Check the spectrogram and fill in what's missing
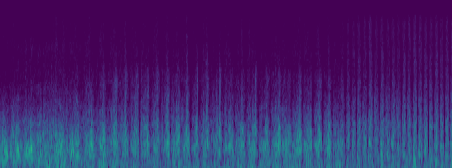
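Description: Fingertips of both hands scratch fast and aggressively at the sides of a black foam microphone windscreen. The result is a steady, close, muffled scratching and rustling with a heavy low rumble, and the strokes become more evenly paced and rhythmic toward the end.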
